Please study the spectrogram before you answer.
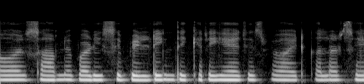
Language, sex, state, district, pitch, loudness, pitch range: Hindi, female, Maharashtra, Washim, 210 Hz, -14 LUFS, 205-215 Hz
